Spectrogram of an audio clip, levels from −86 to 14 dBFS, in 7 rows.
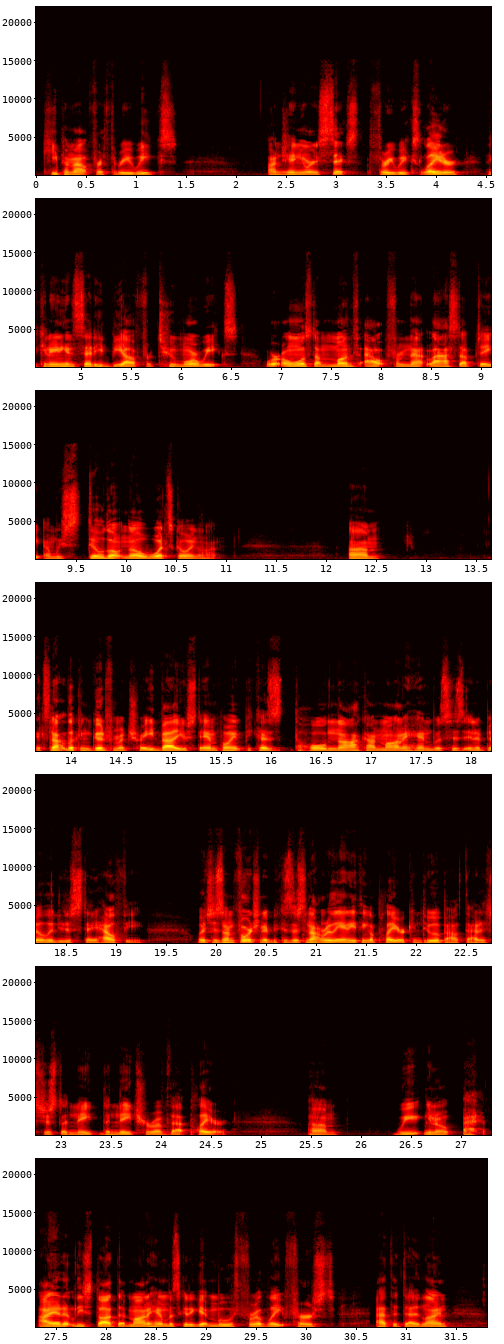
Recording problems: none

